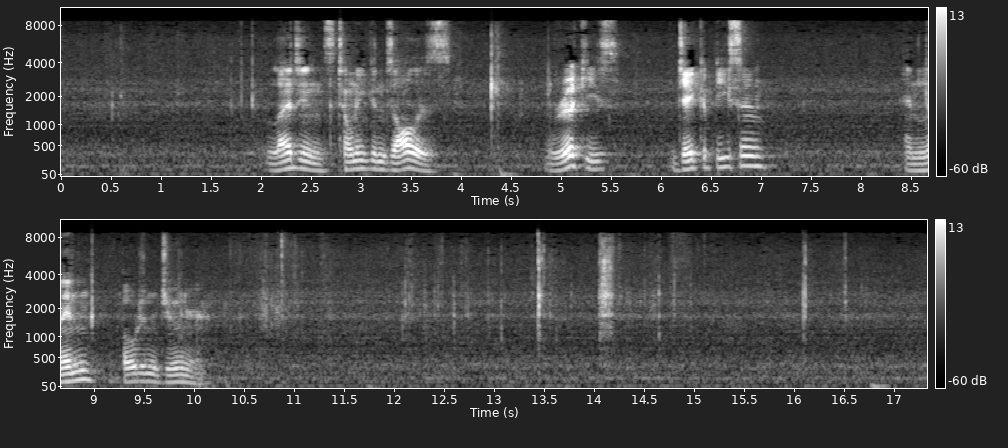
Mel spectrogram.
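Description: Trading cards shuffle and tap softly as they are handled.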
